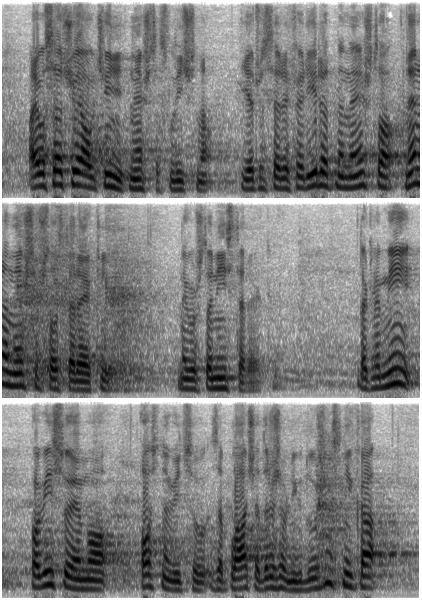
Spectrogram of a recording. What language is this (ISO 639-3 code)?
hrv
